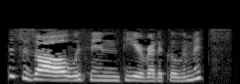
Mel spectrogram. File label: limits ok, female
